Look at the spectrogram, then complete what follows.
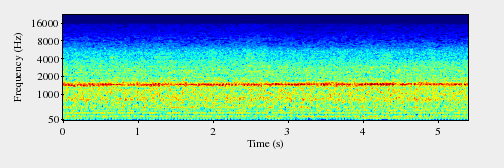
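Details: Steady broadband machine-like noise with a constant thin hum throughout, and no animal voice.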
